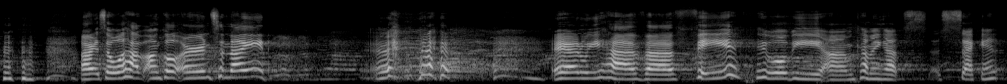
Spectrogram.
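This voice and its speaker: A woman's voice: high-pitched, slow, pushed and bright, in a large hall. A young woman hosting a church youth gathering, introducing speakers with a hesitant, um-filled delivery. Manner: hesitant, many "um"s. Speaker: youth ministry host.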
